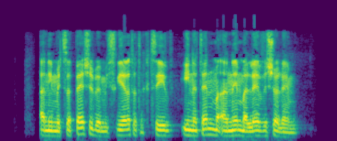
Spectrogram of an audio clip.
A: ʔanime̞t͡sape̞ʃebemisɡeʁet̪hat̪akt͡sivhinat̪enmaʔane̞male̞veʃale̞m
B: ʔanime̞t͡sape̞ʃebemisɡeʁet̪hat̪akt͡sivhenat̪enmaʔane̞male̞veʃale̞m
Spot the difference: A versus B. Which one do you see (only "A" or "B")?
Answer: A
